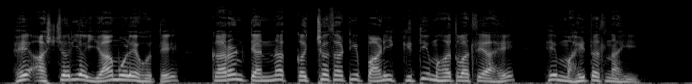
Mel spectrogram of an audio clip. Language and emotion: Marathi, neutral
